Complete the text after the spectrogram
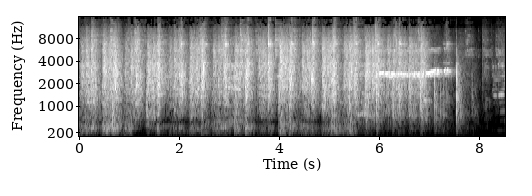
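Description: A crowd claps along in a quick, steady rhythm.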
